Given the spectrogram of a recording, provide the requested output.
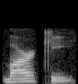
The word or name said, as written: barky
